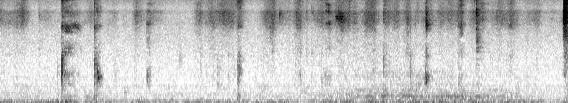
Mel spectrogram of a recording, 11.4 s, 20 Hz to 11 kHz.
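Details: 67-day-old happy infant: soft, abrupt hiccups recurring every few seconds over quiet breathing and low room rumble.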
